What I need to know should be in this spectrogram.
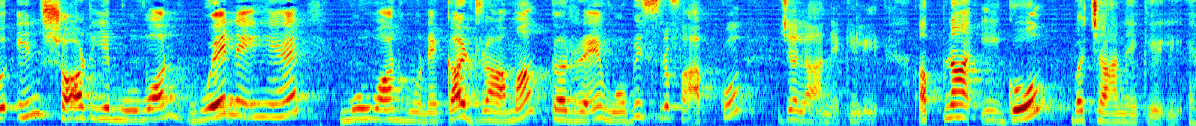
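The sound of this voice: Her voice fairly high and slightly mellow, a woman speaks at a fairly slow pace with lively intonation and few pauses.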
